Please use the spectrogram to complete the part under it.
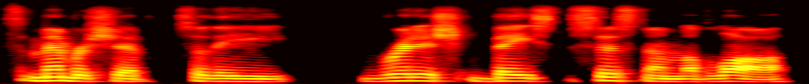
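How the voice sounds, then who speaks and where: Male online commentator, mid-pitched, folksy and opinionated, speaking off the cuff. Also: fairly even intonation, unhurried. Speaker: host of an online legal commentary channel.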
